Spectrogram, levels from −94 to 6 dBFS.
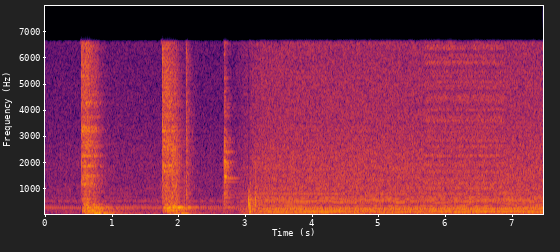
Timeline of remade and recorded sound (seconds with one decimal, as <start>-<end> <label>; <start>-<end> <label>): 0.0-5.7 recorded; 5.7-6.9 remade; 6.9-7.5 recorded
